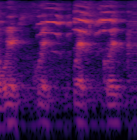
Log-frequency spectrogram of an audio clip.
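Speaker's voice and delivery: soft, short imitated chirps; baby soldier bird call. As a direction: mimic a chick with quiet little wicks. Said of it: "That's the soldier bird's baby".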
